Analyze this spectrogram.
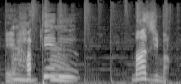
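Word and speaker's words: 波照間島: ハテルマジマかな、うん、すみません、読み方間違えてました。最西端がハテルマジマですね。 – ハテルマジマ。 – 最東端が南鳥島ですね。 – 難しい。ハテルマジマ。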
